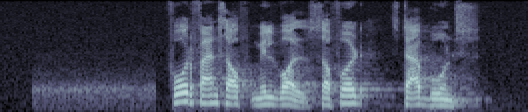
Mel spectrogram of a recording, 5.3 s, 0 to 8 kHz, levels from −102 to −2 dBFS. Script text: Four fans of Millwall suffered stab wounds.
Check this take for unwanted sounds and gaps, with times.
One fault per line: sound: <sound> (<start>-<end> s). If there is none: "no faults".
no faults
